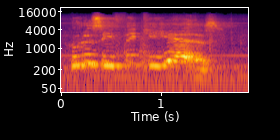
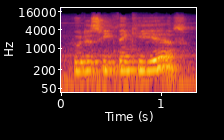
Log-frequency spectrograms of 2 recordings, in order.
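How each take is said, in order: First: Very high, slow, stretched-out indignation; the over-the-top take; outraged. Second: High, affronted who-does-he-think-he-is; offended huff; indignant. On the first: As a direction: drag it out in disbelief. Repeat of the rant, bigger. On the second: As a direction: scoff it, outraged and high. Indignant rant about the architect. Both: Acted.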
